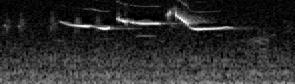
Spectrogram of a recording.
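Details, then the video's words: Bobolink producing clear, high whistled notes, gliding with quick upward and downward slurs, lasting just over a second in a quiet setting. "Bobolink calls and songs"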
